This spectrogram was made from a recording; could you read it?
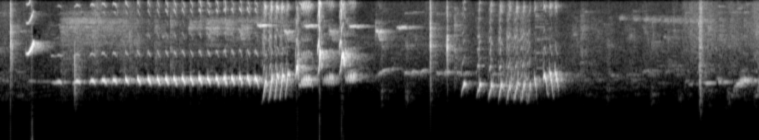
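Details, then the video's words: Vigorous white-rumped shama song packed with imitated material, played as a lure for rival birds; a long steady trill of fast repeated notes for about two seconds, then varied bursts of rising chips and rattles, then quiet. "MURAI BATU GACOR full isian materi mewah"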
